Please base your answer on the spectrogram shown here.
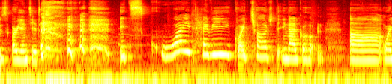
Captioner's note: laugh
